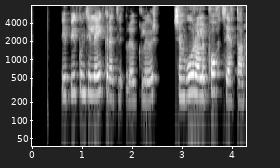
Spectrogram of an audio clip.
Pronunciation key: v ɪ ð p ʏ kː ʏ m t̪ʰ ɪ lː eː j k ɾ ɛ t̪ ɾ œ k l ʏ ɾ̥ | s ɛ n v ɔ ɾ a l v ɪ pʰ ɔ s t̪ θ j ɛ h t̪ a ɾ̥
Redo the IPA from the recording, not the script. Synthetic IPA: v ɪ ð p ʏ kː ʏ m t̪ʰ ɪ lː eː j k ɾ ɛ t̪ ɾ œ k l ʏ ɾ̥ | s ɛ m v ɔ ɾ a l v ɪ pʰ ɔ h t̪ θ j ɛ h t̪ a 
